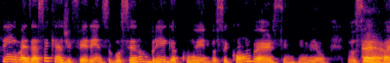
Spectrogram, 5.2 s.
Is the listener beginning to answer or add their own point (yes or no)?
no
